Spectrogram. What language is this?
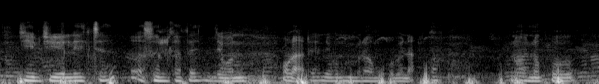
Santali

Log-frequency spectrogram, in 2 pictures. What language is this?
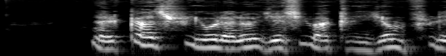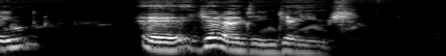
Italian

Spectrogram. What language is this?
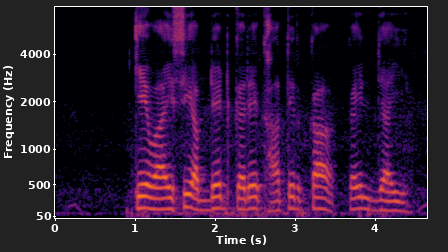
Bhojpuri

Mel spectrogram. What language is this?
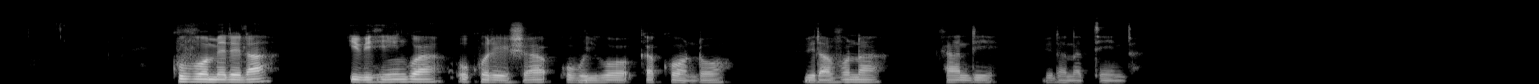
Kinyarwanda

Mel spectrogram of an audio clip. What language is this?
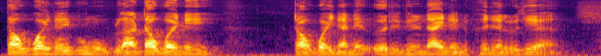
Bodo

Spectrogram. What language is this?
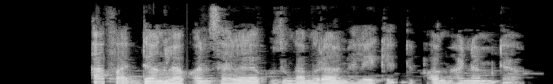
Gidar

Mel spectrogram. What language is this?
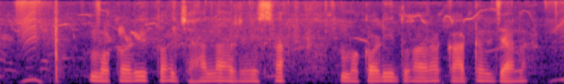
Bhojpuri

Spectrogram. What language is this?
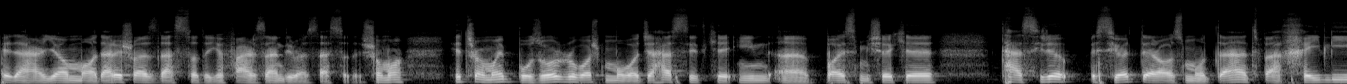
Persian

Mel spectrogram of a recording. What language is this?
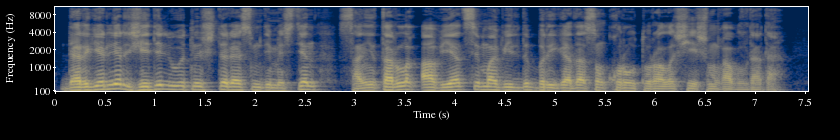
Kazakh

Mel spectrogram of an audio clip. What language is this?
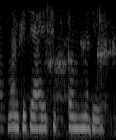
Marathi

